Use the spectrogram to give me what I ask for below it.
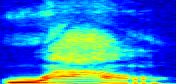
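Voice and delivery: squeaky falsetto wow, way up high; an amazed little falsetto wow; mock amazed wow. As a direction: gasp it out in a tiny high voice of wonder. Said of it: "And I'm like".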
